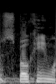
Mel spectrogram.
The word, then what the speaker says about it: Spokane: Well, that was our friend Josh from Spokane. Yeah, I think you said it right, Lisa. Oh. Spokane, Washington.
